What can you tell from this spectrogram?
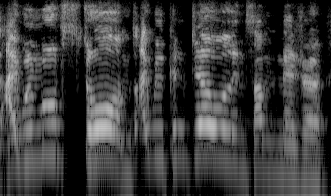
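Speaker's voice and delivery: lofty. Acted. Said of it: "Oh, this was lofty".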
